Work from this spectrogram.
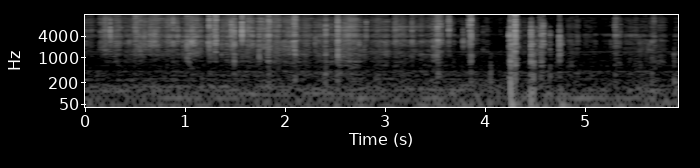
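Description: A white thermal paper receipt is crumpled into a ball and then unfolded between both hands. It makes a dense, quiet run of bright, crisp crinkles and crackles, with a sharper, louder snap near the end.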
